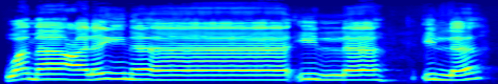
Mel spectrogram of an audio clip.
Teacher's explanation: we will now extend this mad al-munfasil or the separated mad 4 vowel counts to وَمَا عَلَيْنَا إِلَّا.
